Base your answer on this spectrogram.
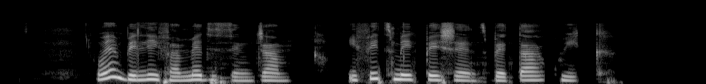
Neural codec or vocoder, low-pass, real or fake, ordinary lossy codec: none; 7.2 kHz; real; none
